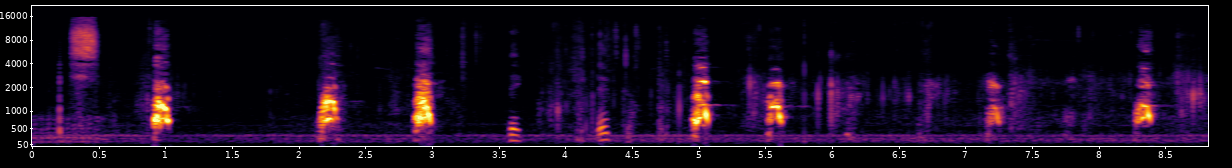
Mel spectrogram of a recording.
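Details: Miniature Poodle named Romeo meeting horses for the first time while visiting Bristow, Virginia; short, sharp barks burst out irregularly, about eight across nine seconds, over a low steady hum.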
